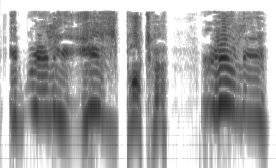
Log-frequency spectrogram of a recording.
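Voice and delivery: loud, very high desperate wail; sobbing insistence. A narrator's reading. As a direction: insist tearfully, voice way up. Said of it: "sobbed Xenophilius".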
